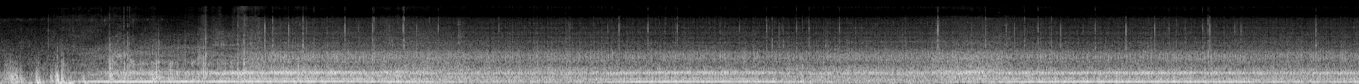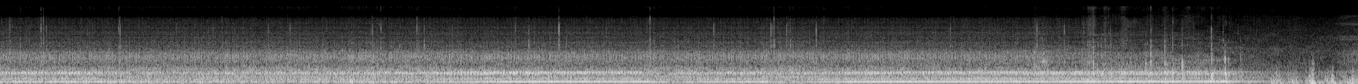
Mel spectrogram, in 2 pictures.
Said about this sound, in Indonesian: tapi ini di belakangku ada motor ini bahaya ini aku takut ini aku takut ini bentar ya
